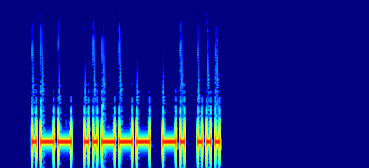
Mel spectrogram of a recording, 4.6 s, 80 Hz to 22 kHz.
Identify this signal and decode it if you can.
Morse code, heard as a keyed tone, about 22 wpm, 700 Hz. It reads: W2NS
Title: USA Call Signs - 4 Characters - 22wpm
